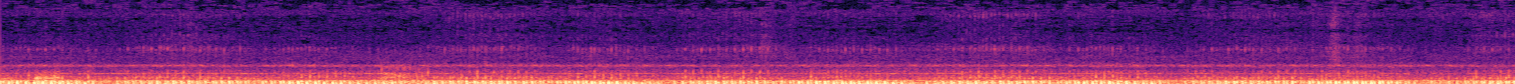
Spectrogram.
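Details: Pet cat Kuri, fast asleep on mother's bed, gives a deep steady purr that swells and eases in a regular breathing rhythm of roughly one cycle per second. A faint electrical hum is steady in the background.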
